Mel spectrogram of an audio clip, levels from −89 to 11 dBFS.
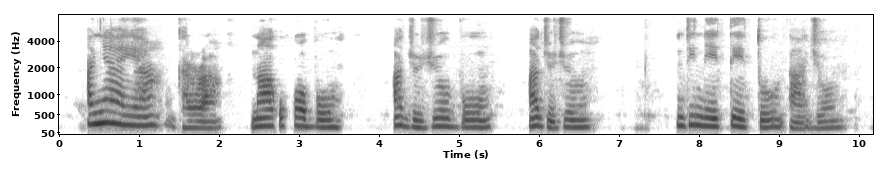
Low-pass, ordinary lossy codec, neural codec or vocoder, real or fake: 7.2 kHz; none; none; real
